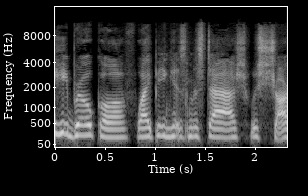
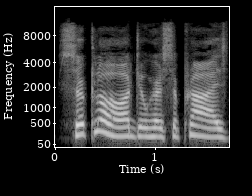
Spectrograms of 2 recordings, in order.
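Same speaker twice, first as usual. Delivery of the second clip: usual speaking voice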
